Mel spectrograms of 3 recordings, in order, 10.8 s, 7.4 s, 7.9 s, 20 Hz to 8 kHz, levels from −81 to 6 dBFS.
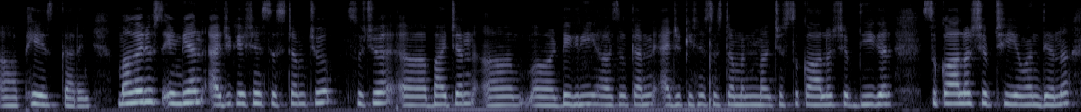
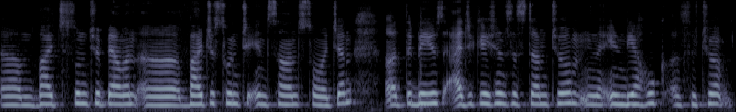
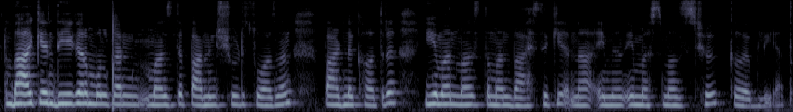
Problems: constant background noise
